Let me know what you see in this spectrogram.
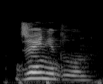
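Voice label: "дженьыдлун", Komi, female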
